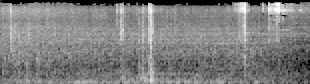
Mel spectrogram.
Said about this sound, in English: Park the car.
